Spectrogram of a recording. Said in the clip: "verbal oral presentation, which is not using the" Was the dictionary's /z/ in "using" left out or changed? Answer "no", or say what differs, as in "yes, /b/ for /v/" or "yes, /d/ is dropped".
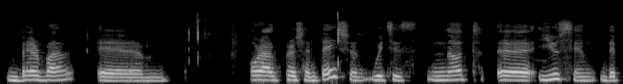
yes, /s/ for /z/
